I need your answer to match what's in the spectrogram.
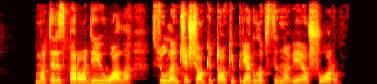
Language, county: Lithuanian, Kaunas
